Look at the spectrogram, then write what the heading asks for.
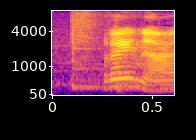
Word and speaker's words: Rena: Her real name is Reina Ryugu. Reina, is it? So it's read out as Rena instead of Reina. That's a pretty interesting reading. No, that's not it. Reina is the correct way.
